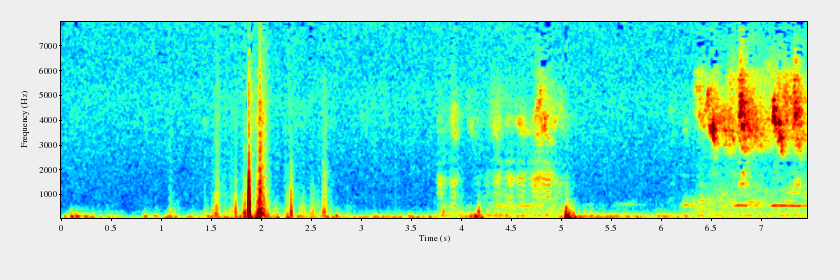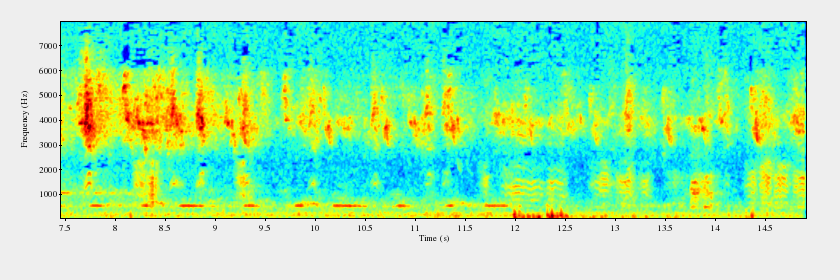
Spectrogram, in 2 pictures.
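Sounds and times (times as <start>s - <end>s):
pulsing low hum: 0.0s - 14.9s
small birds chirping: 5.7s - 14.9s.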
